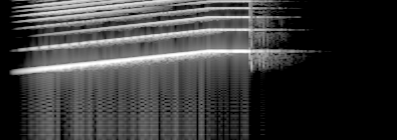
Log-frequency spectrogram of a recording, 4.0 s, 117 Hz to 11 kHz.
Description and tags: Synth Gliss, A
A very quick and dirty octave glissando made using a synthesizer as requested.
An example of how you might credit is by putting this in the description/credits:
Originally created on 7th December 2016 using the "Massive" synthesizer and Cubase.
alarm, glissando, synthesiser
